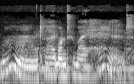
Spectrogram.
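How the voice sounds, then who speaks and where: Someone performs a put-on character voice against clear background noise. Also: woman. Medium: read story. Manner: sly, coaxing.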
